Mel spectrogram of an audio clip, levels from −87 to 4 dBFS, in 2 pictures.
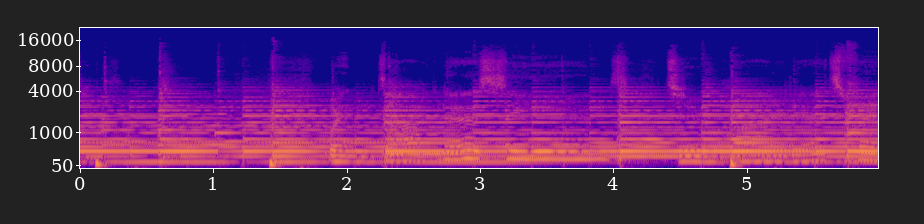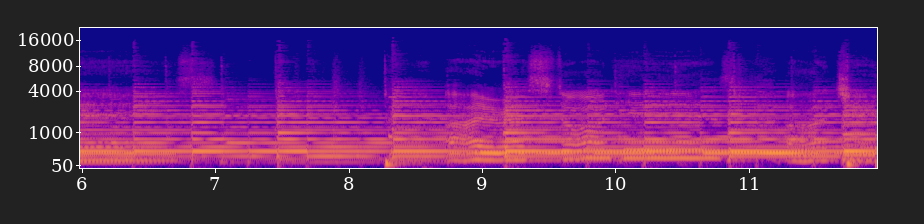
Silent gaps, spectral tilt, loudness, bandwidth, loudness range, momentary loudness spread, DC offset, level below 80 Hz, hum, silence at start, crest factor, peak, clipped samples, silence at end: none; -6.5 dB/octave; -27 LUFS; 12.5 kHz; 2 LU; 5 LU; under 0.1%; -48 dBFS; none; 0 s; 16 dB; -10 dBFS; under 0.1%; 0 s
